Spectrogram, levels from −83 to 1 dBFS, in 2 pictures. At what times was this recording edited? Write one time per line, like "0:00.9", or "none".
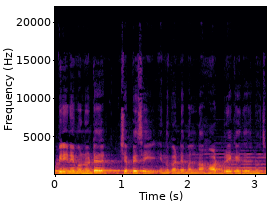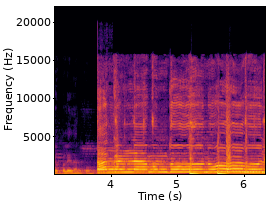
none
